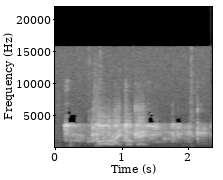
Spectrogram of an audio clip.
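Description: Indistinct speech heard over a telephone line, thin and muffled, with everything above the phone's narrow band cut away.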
